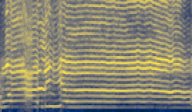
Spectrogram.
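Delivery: drawn-out wail. Acted. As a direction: wail the name slowly in grief. Women wailing over slain Ali. (ratapan panjang yang ditarik lambat)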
